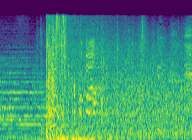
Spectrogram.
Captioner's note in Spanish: Ruido al caer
